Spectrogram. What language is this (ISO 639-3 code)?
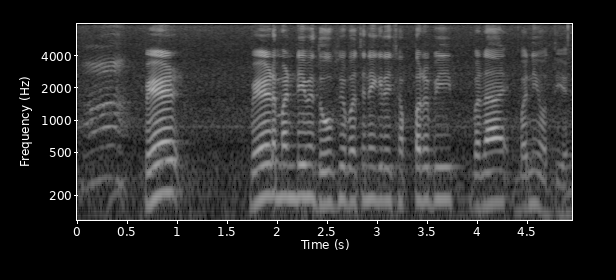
hin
